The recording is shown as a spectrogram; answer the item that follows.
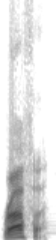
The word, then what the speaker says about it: Rafa: We got, is it pronounced Rafa? Yeah, Rafa. Rafa, what's up?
